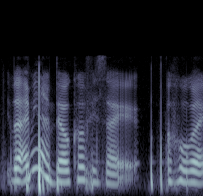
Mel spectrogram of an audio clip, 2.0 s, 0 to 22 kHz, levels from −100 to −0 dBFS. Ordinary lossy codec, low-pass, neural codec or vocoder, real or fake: none; none; none; real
